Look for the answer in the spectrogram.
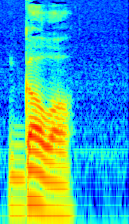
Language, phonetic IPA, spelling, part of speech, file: Polish, [ˈɡɔwɔ], goło, adverb, Pl-goło.ogg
